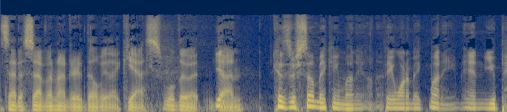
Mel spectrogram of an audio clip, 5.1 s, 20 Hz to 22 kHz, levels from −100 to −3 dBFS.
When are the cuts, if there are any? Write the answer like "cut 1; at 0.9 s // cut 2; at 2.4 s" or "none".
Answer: cut 1; at 3.8 s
